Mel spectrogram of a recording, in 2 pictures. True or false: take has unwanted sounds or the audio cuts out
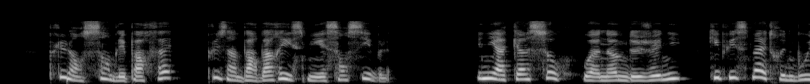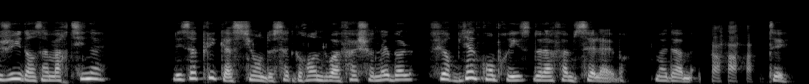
true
